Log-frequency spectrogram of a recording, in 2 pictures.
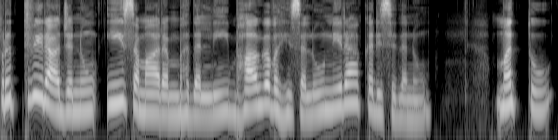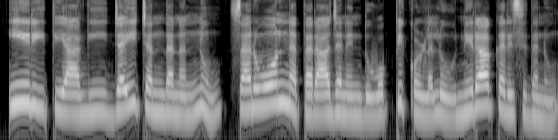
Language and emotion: Kannada, neutral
